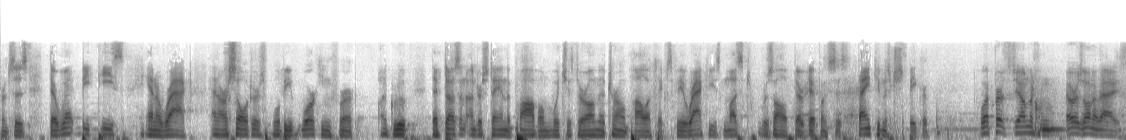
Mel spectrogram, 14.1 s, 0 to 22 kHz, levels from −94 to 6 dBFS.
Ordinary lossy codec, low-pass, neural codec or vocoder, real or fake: AAC, 32 kbps; 7.2 kHz; codec, 16 kHz, 1 kbps, X-Codec, HuBERT features, trained on balanced general audio; fake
